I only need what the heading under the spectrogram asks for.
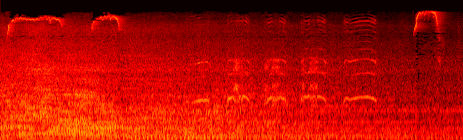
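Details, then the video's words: Baby monkey screaming: shrill, very high arching shrieks open the recording, then a run of shorter whining calls that rise and fall, repeated about once a second over a noisy, rumbling background. "Why is this cute baby monkey screaming"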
